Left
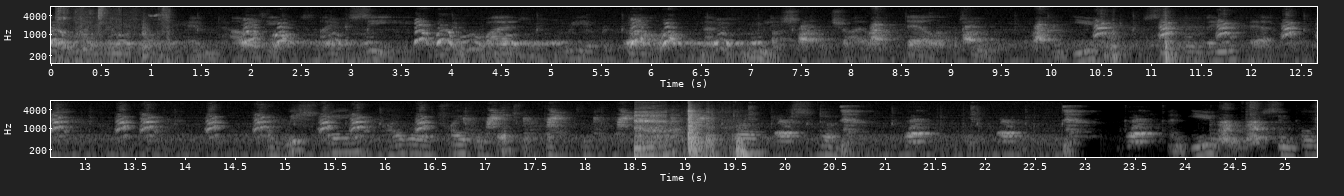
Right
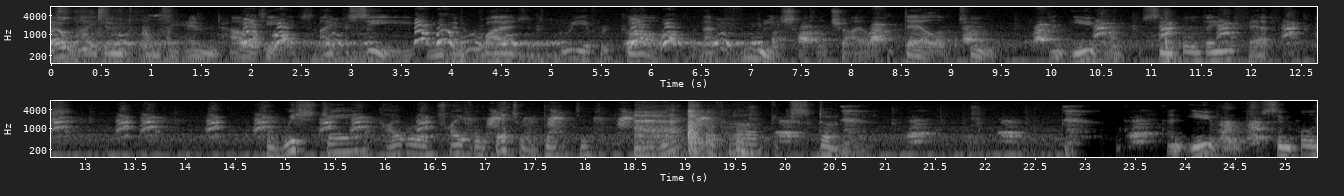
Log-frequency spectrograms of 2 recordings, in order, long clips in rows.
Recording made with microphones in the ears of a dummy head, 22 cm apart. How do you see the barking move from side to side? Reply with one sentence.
You can hear the barking travel towards the left.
